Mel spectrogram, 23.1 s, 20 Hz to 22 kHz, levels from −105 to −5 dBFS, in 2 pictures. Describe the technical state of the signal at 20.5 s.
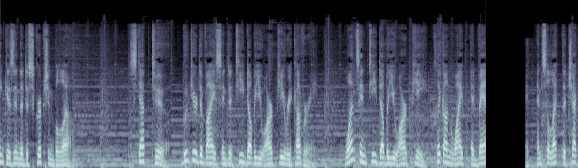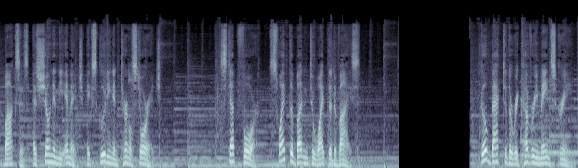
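At 20.5 s the signal is silent, inside a stream reconnect from 19.54 to 20.98 s. The connection dropped and the player restarted its decoder mid-stream. The gap lasts 1.4 s. Sound then resumes about a second further on, skipping material.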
